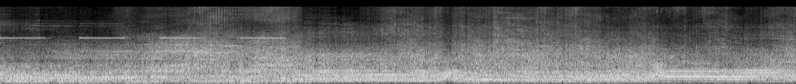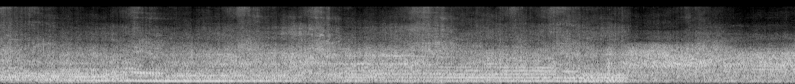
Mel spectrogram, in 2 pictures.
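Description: Engines of a procession of superbikes and cars passing, several engine notes at once, their pitch rising and falling as they accelerate and ease off. A high beep repeats about twice a second for the first three seconds.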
